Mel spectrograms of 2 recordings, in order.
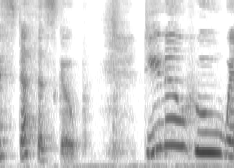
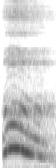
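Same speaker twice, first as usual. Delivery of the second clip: acted shocked gasp. Reader reacting to Gerald's sneeze, gasp. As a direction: draw breath in, aghast.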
